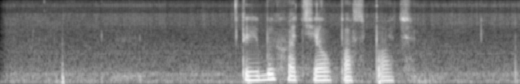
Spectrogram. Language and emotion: Russian, sad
